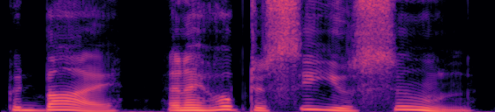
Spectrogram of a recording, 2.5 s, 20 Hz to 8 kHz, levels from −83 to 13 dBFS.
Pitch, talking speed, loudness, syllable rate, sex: 170 Hz, 220 wpm, -19 LUFS, 4.2 syllables/s, male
